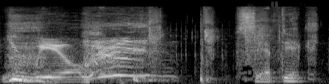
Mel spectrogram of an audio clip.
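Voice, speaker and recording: An actor playing a sly, menacing older outlaw gang leader in a video game, with a gravelly, theatrical drawl. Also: male voice, mid-range voice, big pitch swings, drawn-out words, heavy background noise, exaggerated voice. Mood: taunting menace. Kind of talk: video game cutscene acting.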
